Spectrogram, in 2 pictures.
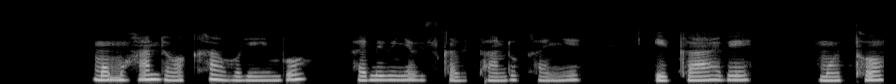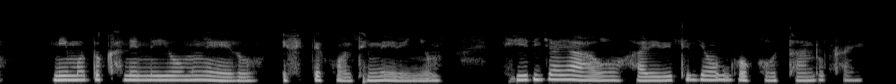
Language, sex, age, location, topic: Kinyarwanda, female, 18-24, Huye, government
